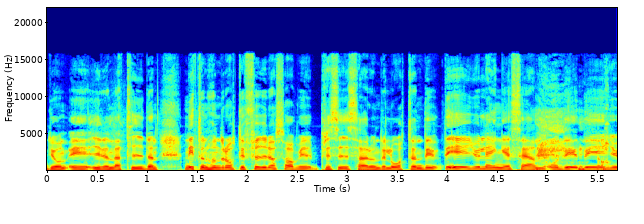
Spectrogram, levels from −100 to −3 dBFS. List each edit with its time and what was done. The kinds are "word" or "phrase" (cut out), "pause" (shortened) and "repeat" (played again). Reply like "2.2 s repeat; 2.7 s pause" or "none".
3.9 s word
